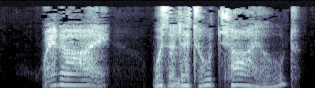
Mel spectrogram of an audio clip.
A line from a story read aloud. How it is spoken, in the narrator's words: whispers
